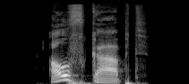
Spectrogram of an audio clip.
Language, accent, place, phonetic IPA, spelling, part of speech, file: German, Germany, Berlin, [ˈaʊ̯fˌɡaːpt], aufgabt, verb, De-aufgabt.ogg
- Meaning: second-person plural dependent preterite of aufgeben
